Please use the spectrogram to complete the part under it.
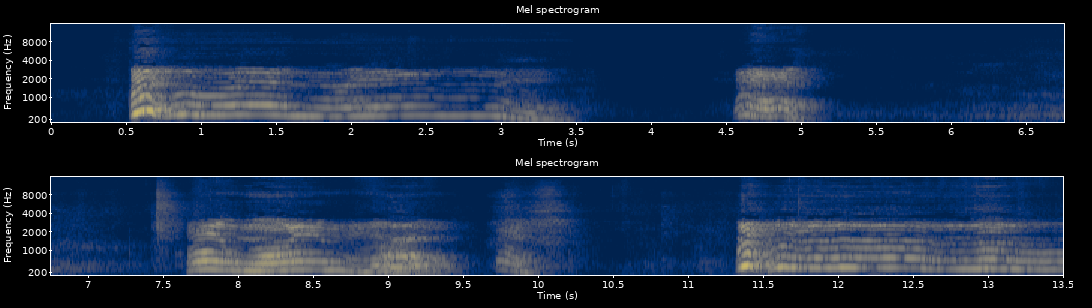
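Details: Husky indoors in a small room, upset by a new vacuum cleaner, giving long harmonic howls that slide downward, broken by short yelps and a wavering cry, with a quiet spoken voice between calls.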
